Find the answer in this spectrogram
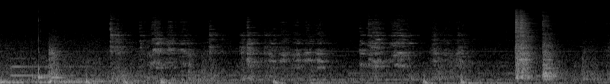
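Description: A spatula scraping and clinking in a frying pan on a stove, with two sharper knocks about five seconds in. Low background music plays under it.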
